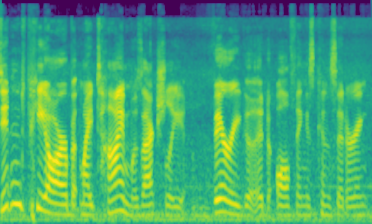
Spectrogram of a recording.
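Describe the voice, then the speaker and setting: A woman speaks at a fairly quick pace with a Long Island accent, her pitch in the medium range. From Long Island, New York. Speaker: life coach and teacher. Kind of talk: casual livestream chat. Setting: outdoors, walking around resort. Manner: animated.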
